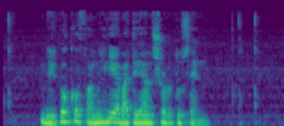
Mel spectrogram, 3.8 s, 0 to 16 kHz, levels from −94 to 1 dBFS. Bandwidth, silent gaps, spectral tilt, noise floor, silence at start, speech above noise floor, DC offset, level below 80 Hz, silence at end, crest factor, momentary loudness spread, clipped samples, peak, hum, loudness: 11 kHz; none; -8 dB/octave; -59 dBFS; 0.55 s; 37 dB; under 0.1%; -48 dBFS; 1.05 s; 14 dB; 11 LU; under 0.1%; -10 dBFS; none; -24 LUFS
